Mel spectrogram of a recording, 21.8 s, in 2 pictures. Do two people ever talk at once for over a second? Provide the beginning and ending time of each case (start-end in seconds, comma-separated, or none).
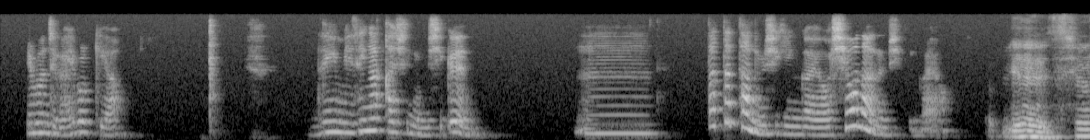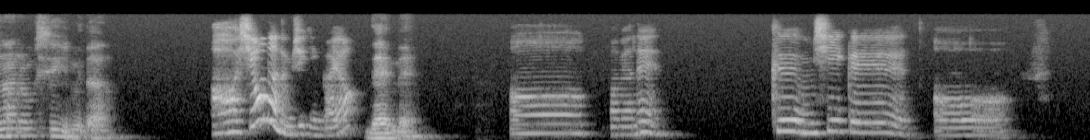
none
